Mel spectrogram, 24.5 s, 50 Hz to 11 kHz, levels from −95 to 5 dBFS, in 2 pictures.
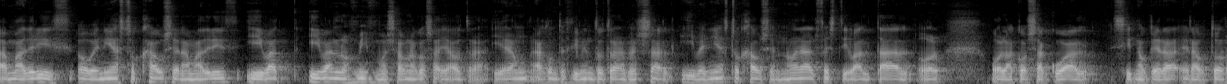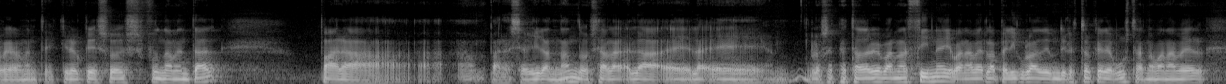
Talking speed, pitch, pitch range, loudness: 195 wpm, 95 Hz, 90-100 Hz, -28 LUFS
